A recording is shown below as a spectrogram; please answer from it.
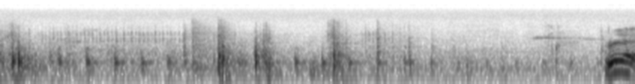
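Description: A series of light clinks and taps of glassware being handled on a small table.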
